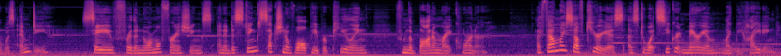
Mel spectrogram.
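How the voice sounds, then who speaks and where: Gothic horror storyteller played by a woman: earnest haunted brother, low haunting measured delivery, prominent music bed. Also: natural voice. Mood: brooding, wistful. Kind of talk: dramatic first-person horror story narration. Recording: music behind the voice.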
